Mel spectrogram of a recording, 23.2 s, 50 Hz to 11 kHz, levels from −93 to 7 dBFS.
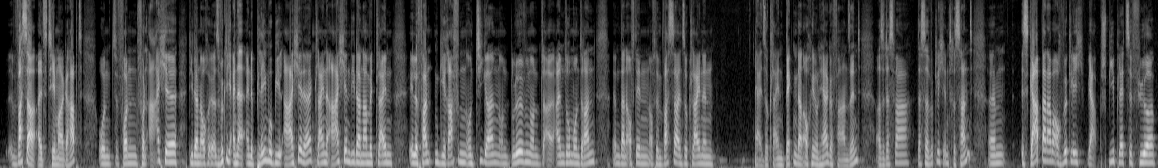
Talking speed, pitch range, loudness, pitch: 185 wpm, 140-170 Hz, -20 LUFS, 155 Hz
